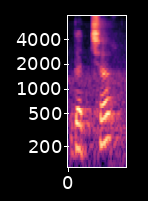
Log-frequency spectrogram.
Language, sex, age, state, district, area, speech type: Sanskrit, female, 30-45, Tamil Nadu, Chennai, urban, read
